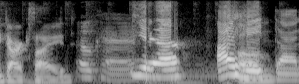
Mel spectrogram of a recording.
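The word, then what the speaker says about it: Darkseid: dark side yeah so does it pronounce dark side or dark seed it's meant to be dark side okay yeah i hate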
